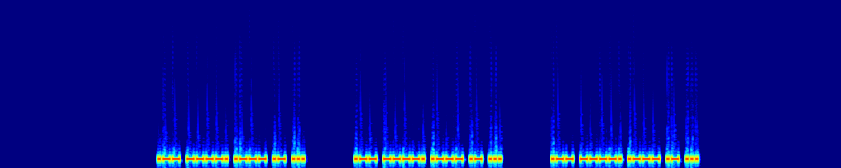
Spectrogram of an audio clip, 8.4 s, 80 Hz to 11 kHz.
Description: Morse code, heard as a keyed tone, about 48 wpm, 700 Hz. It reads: W9JAS W9JAS W9JAS
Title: USA Call Signs - 5 Characters - Repeated 3x - 50wpm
